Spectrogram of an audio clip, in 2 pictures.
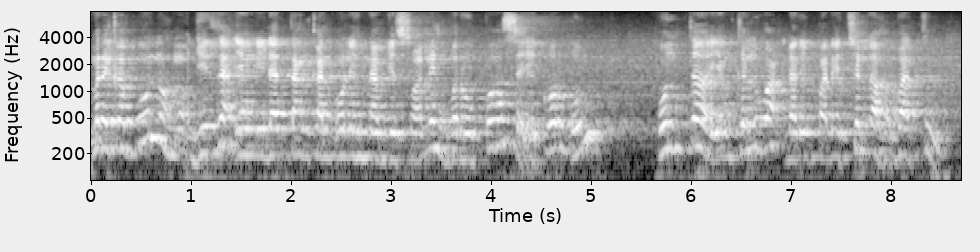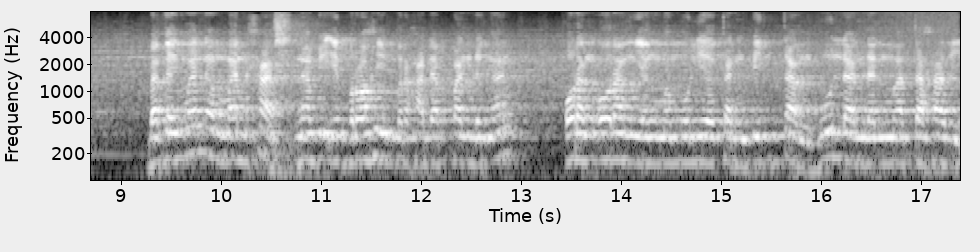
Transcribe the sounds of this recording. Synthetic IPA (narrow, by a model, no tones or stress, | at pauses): mə̃ɾekabunʊhmuʔd͡ʒizaʔ̪jaŋdidat̪aŋkanolɛhnãbisɔlɪhbəɾupasaikuɾʔʊn | unt̪ajaŋkəluaʔdaɾipadat͡ʃəlɔhbat̪u | baɡajmanãmanhaʃnãbiibɾaɦɪmbərɦadapandəŋãn | oɾaŋoɾaŋjaŋmə̃mũliakanbint̪aŋbulandanmãt̪aɦaɾi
